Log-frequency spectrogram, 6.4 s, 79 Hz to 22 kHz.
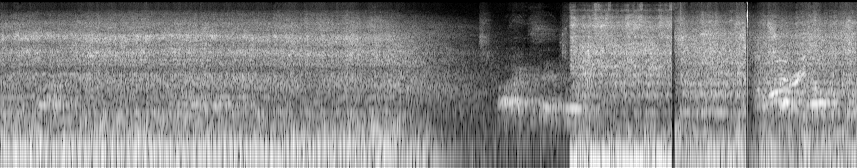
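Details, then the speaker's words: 1972 Chevrolet Chevelle V8 on dyno with previous shop's base tune: heavy burble, stumbles and falls flat on the blip before recovering; lean misfire, not enough acceleration fuel, fixed by retune. "That was misfire. Yeah, it didn't sound good."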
